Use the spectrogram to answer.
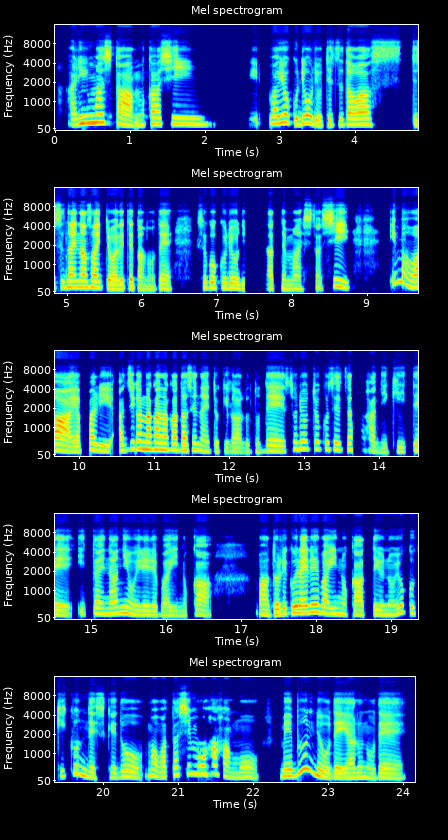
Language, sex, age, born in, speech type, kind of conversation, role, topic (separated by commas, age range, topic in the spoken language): Japanese, female, 40-44, Japan, conversation, podcast, guest, 親から受け継いだ味はありますか？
